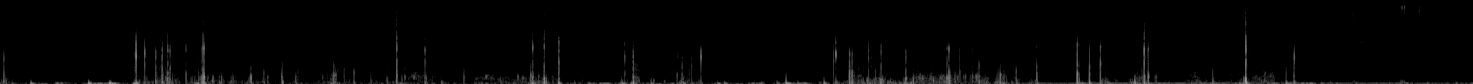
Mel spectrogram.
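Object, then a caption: Plastic condiment bottle with plastic cap. Fingernails scratch and tap the red plastic cap and the label of a small labeled plastic condiment bottle. Quiet, irregular clicks and short, sharp taps stand out over soft, low-heavy scratching. Each tap dies away almost at once, with occasional bright ticks.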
